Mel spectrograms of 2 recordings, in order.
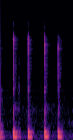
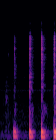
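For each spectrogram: First: hollow unfilled spot behind embossed tin panel. Second: solid, well-filled spot on foam-backed thin tin.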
